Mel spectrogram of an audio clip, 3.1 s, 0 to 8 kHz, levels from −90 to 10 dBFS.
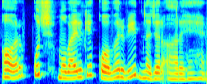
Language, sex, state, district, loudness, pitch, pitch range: Hindi, female, Delhi, New Delhi, -17 LUFS, 230 Hz, 205-270 Hz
